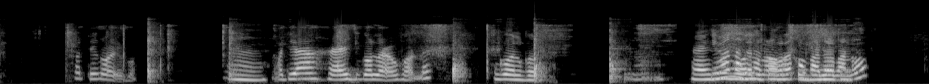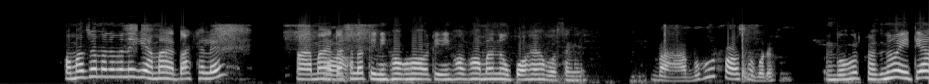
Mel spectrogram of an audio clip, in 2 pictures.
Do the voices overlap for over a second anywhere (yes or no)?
yes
